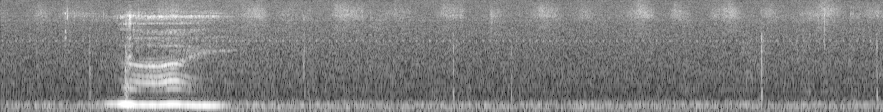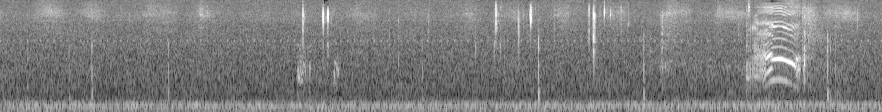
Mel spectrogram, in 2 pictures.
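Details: Bottle-fed foster kitten from a litter taken in at about ten days old: a loud wavering mew near the start, then a fainter high squeak near the end, over continuous low room hum and scattered clicks.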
